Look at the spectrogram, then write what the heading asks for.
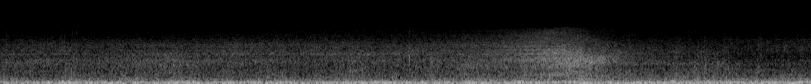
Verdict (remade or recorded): remade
